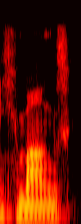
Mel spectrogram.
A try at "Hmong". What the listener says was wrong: You don't pronounce the H at all.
